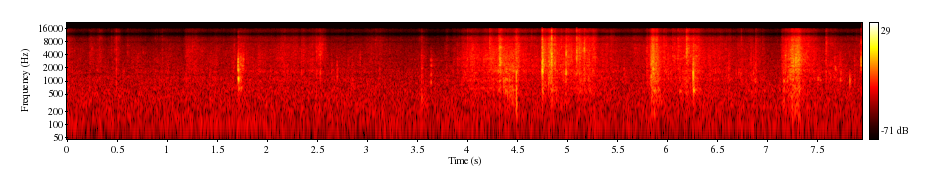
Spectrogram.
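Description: Brush and dry leaves rustling and crackling as people work in forest undergrowth with sticks. It comes as a run of short, sharp bursts from about four seconds in.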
